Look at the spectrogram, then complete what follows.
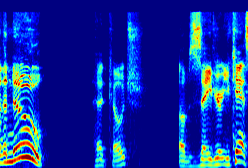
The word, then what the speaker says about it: Xavier: No, you cannot pronounce the X. No, my youngest one has said that several times. And all the people at New Mexico mispronounce it every single time. So, I've tried to explain to them like, you cannot say exavior. It's Xavier. So, I remember doing the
